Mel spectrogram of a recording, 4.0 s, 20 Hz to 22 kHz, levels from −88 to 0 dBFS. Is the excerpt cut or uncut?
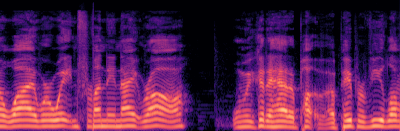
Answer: cut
